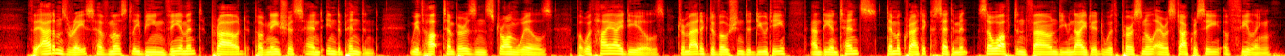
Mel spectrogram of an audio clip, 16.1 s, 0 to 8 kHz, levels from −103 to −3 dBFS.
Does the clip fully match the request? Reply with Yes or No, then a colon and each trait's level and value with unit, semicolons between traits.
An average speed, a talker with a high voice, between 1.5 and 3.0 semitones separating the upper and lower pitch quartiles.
No: average, 145 wpm; low, 120 Hz; narrow, 2.5 semitones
